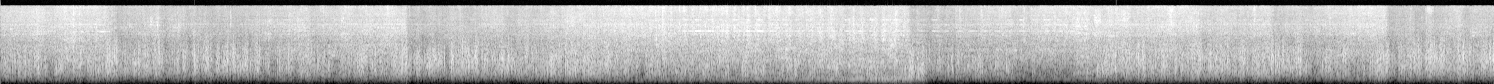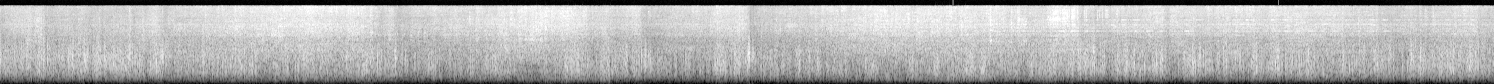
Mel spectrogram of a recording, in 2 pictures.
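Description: Freight cars of a passing train rolling by, lumber-loaded flatcars and then tank cars: a steady rumble and hiss of steel wheels on rail, with a run of clicks as the wheels cross the rail joints.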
